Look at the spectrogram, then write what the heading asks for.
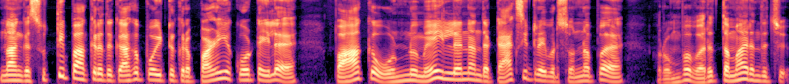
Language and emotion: Tamil, sad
